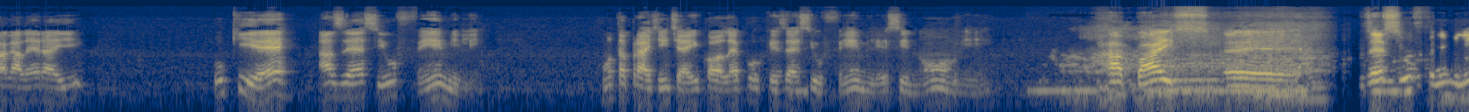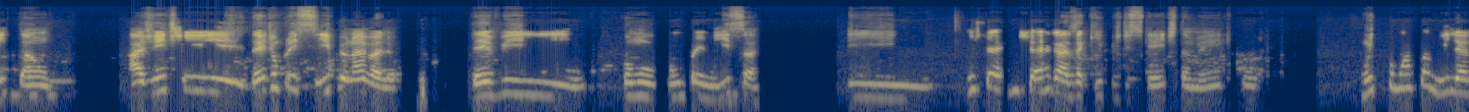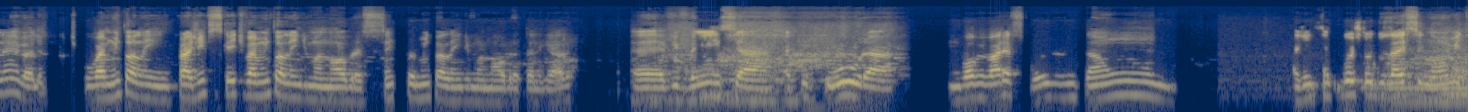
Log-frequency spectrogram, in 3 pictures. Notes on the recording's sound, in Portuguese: Live realizada via instagram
